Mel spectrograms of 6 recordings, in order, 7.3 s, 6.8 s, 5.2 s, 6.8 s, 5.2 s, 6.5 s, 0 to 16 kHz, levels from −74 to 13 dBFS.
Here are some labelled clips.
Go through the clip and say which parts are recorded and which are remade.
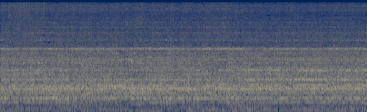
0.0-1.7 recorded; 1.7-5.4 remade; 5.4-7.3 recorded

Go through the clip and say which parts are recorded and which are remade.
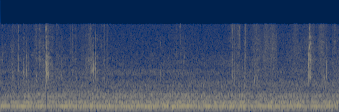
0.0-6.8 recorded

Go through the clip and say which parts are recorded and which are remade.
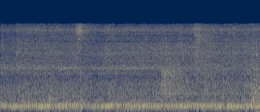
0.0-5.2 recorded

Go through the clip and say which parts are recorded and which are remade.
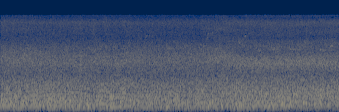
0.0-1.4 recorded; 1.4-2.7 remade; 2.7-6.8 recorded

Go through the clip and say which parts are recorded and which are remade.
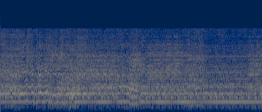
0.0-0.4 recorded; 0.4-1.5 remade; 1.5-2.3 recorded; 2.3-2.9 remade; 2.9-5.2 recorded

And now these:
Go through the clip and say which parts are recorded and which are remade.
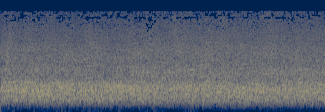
0.0-6.5 recorded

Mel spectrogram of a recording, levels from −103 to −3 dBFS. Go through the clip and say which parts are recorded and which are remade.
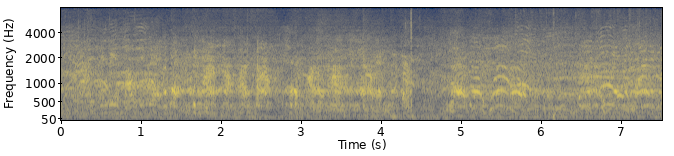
0.0-1.4 recorded; 1.4-5.1 remade; 5.1-7.5 recorded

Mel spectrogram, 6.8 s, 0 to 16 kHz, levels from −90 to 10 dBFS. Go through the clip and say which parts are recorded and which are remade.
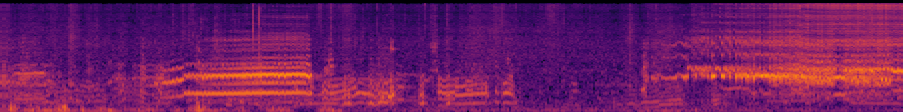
0.0-6.8 recorded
